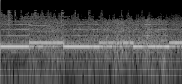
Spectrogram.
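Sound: ambulance siren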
